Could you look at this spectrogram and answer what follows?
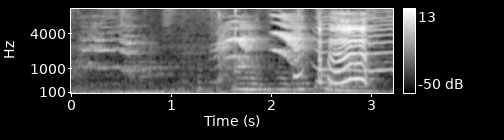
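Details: Pet green rose-ringed parakeet, said to say words like mummy, papa and radhe radhe, gives a few harmonic, arching vocal phrases in the second half after a quiet first second with a low indoor hum.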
